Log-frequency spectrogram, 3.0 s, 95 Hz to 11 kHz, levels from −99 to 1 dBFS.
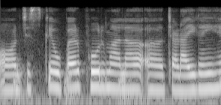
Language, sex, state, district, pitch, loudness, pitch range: Hindi, female, Madhya Pradesh, Bhopal, 200 Hz, -16 LUFS, 190-210 Hz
